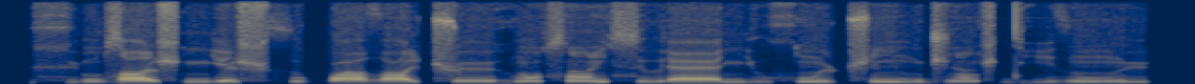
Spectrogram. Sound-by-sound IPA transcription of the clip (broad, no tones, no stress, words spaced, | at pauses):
xymzˤæʂ nʲeʂ θupɑi̯ðˤɑi̯ʈ͡ʂø ɦũsˤĩ sɯɾæ nʲuxũy̯ʈ͡ʂĩm d͡ʒɑ̃ʂdʱiðũy̯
